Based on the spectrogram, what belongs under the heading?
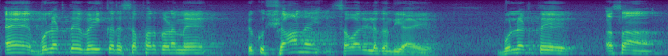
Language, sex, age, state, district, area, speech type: Sindhi, male, 60+, Madhya Pradesh, Katni, urban, spontaneous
